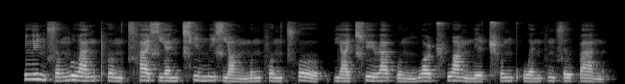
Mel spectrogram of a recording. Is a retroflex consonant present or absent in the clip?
present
